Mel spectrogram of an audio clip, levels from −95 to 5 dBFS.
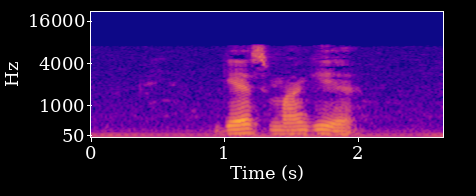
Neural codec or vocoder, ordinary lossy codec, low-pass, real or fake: none; MP3, 64 kbps; 7.2 kHz; real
